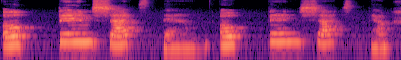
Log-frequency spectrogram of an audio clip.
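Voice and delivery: normal talking voice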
